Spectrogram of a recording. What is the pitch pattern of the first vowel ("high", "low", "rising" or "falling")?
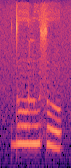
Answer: high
